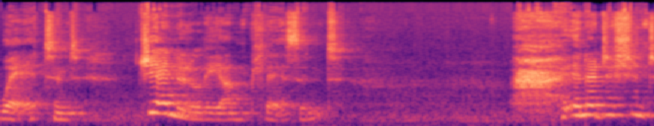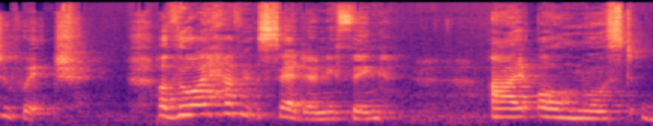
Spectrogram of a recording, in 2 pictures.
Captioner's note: sighs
